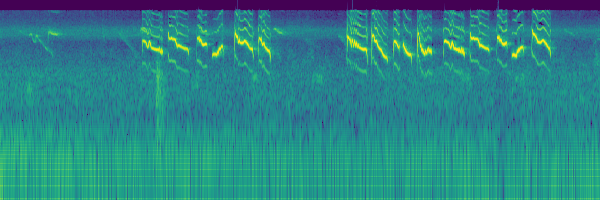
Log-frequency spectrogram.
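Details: White-eye lure song for dew-airing caged birds so they learn a wild-style song. Two rapid bursts of high, sharply descending whistles follow a faint note: a short run, then about ten slurred notes in quick succession.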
